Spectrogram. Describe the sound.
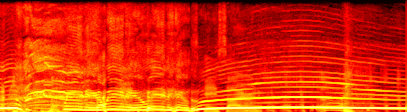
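A man imitates a siren with his voice, wailing in sweeping rises and falls before holding a long, loud, steady tone.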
